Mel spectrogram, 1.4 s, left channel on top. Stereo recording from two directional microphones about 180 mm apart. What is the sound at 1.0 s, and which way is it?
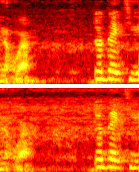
Speech, 50° left (ahead or behind).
